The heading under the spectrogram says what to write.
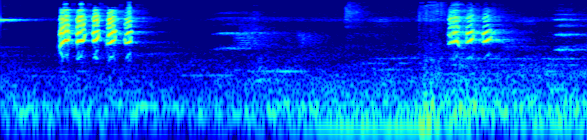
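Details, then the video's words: Sunbird (kolibri ninja) singing in the trotol style, recorded as a master song for training songbirds in Indonesia. Two bursts of very high, rapid, sparkling trilled notes, five then four, separated by a quieter pause, over low rumbling background noise. "KICAUAN KOLIBRI NINJA TROTOL"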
